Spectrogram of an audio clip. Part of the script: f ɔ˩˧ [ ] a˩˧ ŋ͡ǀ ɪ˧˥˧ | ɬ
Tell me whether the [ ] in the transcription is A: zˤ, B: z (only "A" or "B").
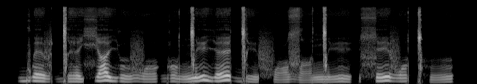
A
